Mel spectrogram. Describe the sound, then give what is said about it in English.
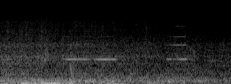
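Reversing beeps sound from trucks and front-end loaders clearing storm-deposited sand near a seawall: two clear, high electronic tones over a low, rumbling engine drone. “On Oceanside Drive, trucks and front-end loaders were clearing tons of sand that the storm had carried over and through the seawall.”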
